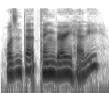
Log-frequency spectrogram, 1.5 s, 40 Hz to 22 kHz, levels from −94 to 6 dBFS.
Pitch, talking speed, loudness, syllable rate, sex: 170 Hz, 205 wpm, -16 LUFS, 5.4 syllables/s, female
